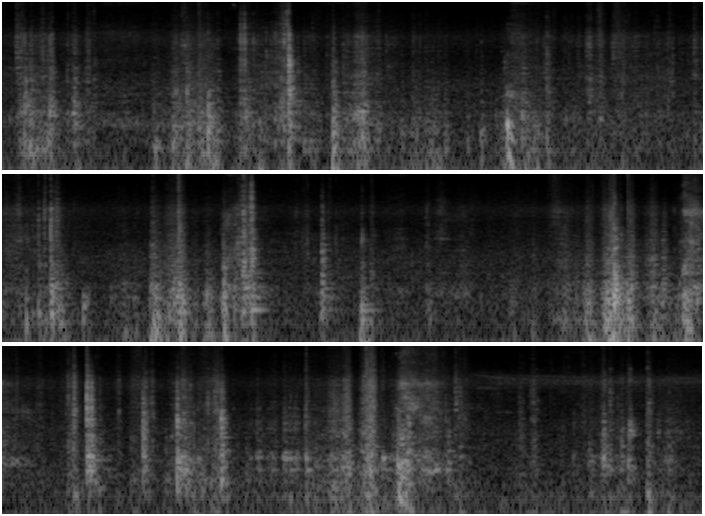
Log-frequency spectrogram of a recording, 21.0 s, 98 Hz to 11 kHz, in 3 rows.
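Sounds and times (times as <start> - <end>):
metal panel knocking and scraping: 12.5 - 14.0.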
